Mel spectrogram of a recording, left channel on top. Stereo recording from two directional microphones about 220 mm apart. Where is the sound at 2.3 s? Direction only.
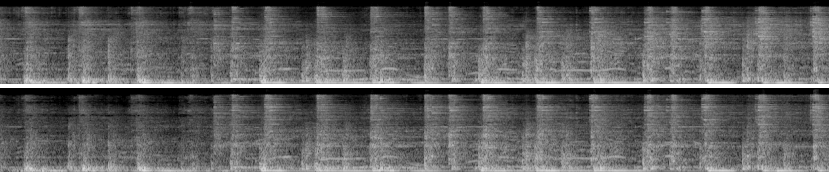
50° right (ahead or behind).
